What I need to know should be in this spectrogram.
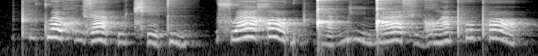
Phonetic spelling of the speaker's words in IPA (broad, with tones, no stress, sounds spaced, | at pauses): pʰ e̤˥˧ tʷ aː˥˧ χʷ i̤˥˩ z aː˥˩ k u˨˦ t͡ɕʰ e˧˩˧ t ĩ˧˩˧ | sʷ aː˧˥˧ χ ɒː˥˩ ɗ ṳ˧˩˧ ɡ͡ǃ a˧˩˧ ɡ͡b iː˥˩ ŋ͡ǃ aː˧˥˧ s e̤˧˩˧ ʁʷ ã˧˥˧ pʰ o˥˩ pʰ ɒː˥˩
